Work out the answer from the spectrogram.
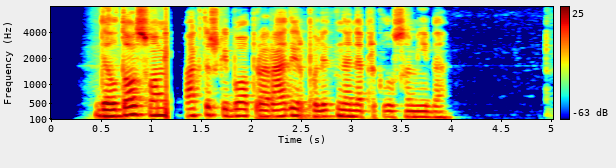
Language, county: Lithuanian, Vilnius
